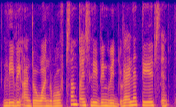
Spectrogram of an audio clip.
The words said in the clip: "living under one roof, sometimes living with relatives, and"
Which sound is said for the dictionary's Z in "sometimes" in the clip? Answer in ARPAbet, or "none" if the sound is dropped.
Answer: S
